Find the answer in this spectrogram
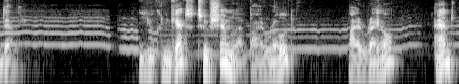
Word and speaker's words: Shimla: incarnation of The Fearless Kali and also why Shimla is the correct pronunciation when the British took over in 1817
